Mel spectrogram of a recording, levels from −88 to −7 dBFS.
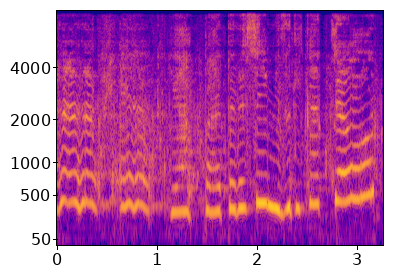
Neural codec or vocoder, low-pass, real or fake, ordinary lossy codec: codec, 16 kHz, 16 kbps, FunCodec, trained on LibriTTS, 50 frames a second; none; fake; none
